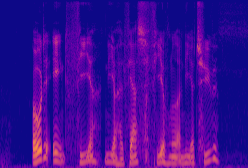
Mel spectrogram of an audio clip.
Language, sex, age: Danish, male, 30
